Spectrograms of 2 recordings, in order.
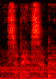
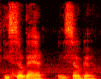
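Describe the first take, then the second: First: He's so bad, He's so good whispered under the breath; a soft whispered echo of the praise. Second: Said in the usual way. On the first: Real, not acted. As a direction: breathe the words as a hushed secret. Repeating praise, then whispered.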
